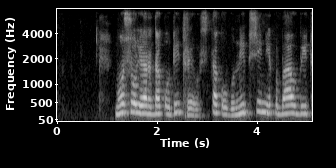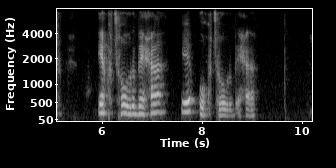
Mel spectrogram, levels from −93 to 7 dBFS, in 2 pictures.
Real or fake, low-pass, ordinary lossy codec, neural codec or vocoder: real; 7.2 kHz; Opus, 16 kbps; none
